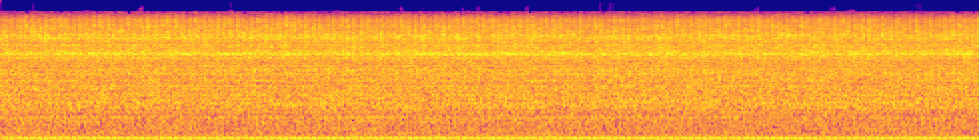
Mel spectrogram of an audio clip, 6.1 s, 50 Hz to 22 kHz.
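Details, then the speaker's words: Bad Boy Maverick zero-turn mower, Kohler Confidant V-twin, after replacing the ignition coil on the cylinder that was losing spark. Smooth, even idle with no skips, both cylinders firing, run for about 40 seconds: normal idle. "yeah that sounded really good I'm thinking that that was our issue so it would run on two cylinders for maybe probably 30 seconds or so at the most and I just ran it for probably 40 seconds or so"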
